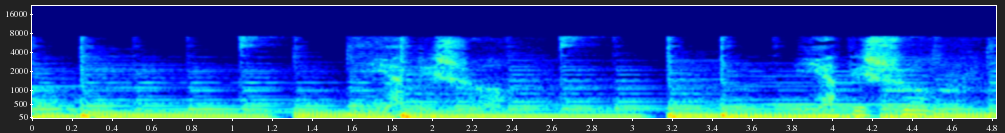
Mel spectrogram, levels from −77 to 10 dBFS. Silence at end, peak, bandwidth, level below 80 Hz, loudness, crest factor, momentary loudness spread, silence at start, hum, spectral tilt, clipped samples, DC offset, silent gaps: 0 s; -8 dBFS; 7.4 kHz; -28 dBFS; -26 LUFS; 18 dB; 6 LU; 0 s; none; -5 dB/octave; under 0.1%; under 0.1%; none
